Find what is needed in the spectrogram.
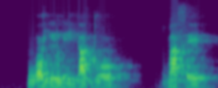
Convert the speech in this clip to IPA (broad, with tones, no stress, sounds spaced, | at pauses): w ɔ˧ j ĩ˦ l i˧ j a˨ d o˨˦ | ɡ͡b a˦ s e˧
